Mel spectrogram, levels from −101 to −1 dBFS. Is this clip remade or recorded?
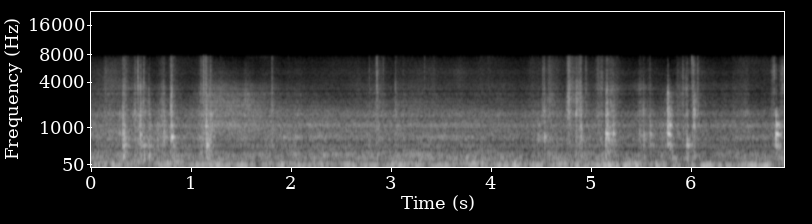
remade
